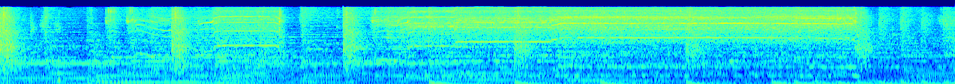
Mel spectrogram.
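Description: Cordless drill-driver running while driving screws into a clothes-rail bracket: a short whir about a second and a half in, then a longer run whose pitch steps up partway through and stops just before the end. Background music plays throughout.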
